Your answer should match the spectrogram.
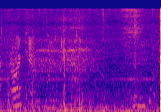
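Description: Faint, distant voices over a low, steady background rumble; no bat or ball contact is heard.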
